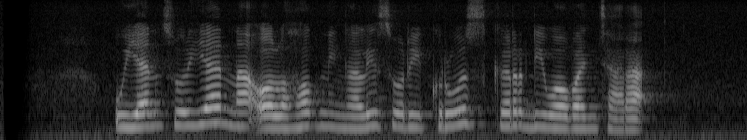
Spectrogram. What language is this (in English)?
Sundanese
